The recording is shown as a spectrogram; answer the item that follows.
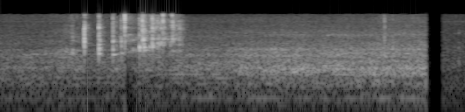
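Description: A quick run of small, hard clicks about half a second in as the small plastic toy parts are handled. From about a second in comes the steady hiss of an aerosol can spraying silver paint.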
